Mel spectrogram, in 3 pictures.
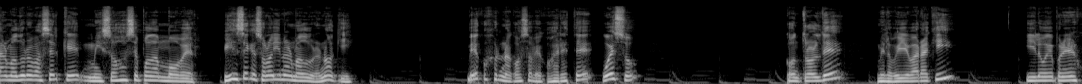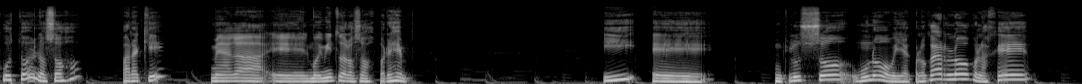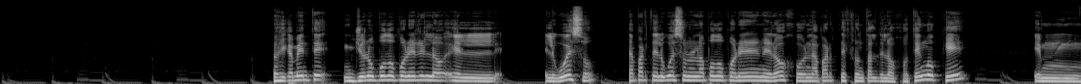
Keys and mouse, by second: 5.1 right click, 8.1 shift+d, 12.2 right click, 14.3-17.1 typing, 16.6 right click, 17.2-18.4 middle drag, 19.1 KP_1, 20.7 s, 23.5 middle click, 31.5 middle click, 32.0 shift+middle click.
